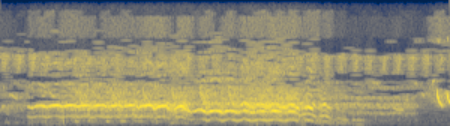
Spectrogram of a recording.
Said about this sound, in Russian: На широком лугу среди леса мы записали нетерпеливое ржание молодой кобылицы, призывавшей жеребеночка.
